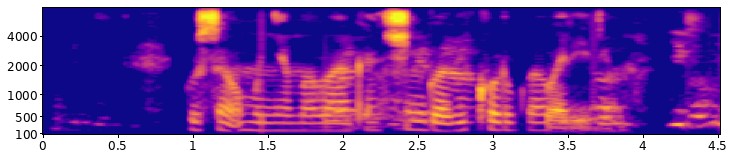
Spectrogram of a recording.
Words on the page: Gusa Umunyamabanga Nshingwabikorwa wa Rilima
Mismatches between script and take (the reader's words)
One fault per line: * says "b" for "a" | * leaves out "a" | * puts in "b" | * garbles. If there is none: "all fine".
all fine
